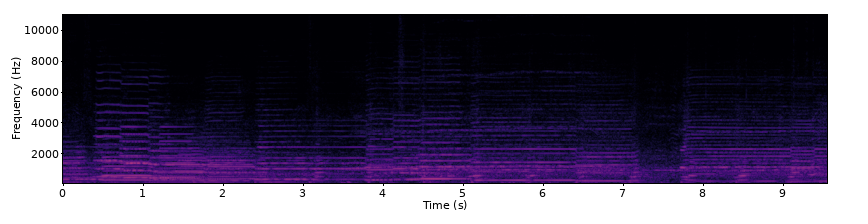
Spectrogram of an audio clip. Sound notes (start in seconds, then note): 6.2 crowd cheering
